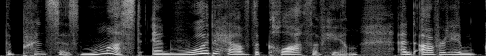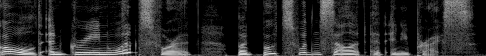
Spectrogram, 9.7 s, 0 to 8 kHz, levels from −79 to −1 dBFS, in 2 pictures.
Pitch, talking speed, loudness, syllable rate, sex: 240 Hz, 165 wpm, -19 LUFS, 3.8 syllables/s, female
